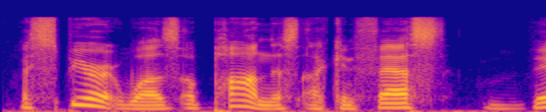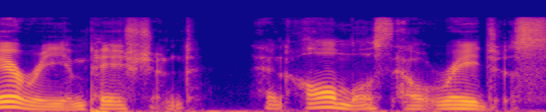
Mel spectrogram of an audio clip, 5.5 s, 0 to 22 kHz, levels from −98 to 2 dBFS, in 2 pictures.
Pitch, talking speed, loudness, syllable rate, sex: 140 Hz, 130 wpm, -19 LUFS, 4.4 syllables/s, male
